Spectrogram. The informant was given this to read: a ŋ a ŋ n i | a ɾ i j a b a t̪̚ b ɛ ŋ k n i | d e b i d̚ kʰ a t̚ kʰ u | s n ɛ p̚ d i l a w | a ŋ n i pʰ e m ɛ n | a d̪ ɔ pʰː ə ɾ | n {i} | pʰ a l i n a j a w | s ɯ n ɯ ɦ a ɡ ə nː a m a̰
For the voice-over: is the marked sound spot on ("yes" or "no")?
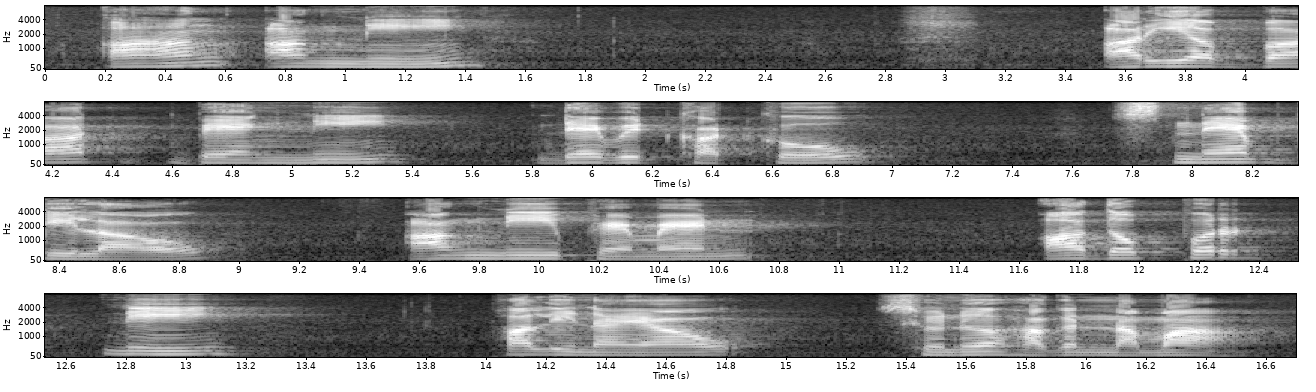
yes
